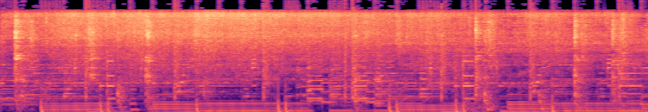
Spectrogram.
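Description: Sliced sausages and onion sizzling hard in a hot wok while being stir-fried, with the metal spatula scraping and clicking against the pan several times. Background music with a low bass line plays underneath.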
